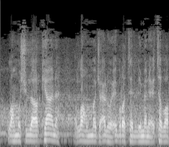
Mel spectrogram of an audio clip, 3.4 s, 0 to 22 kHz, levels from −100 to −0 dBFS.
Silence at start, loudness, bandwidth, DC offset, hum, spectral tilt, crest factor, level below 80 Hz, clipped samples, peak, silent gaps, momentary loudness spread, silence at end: 0 s; -16 LUFS; 14.5 kHz; under 0.1%; none; -5 dB/octave; 16 dB; -56 dBFS; under 0.1%; 0 dBFS; none; 4 LU; 0 s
